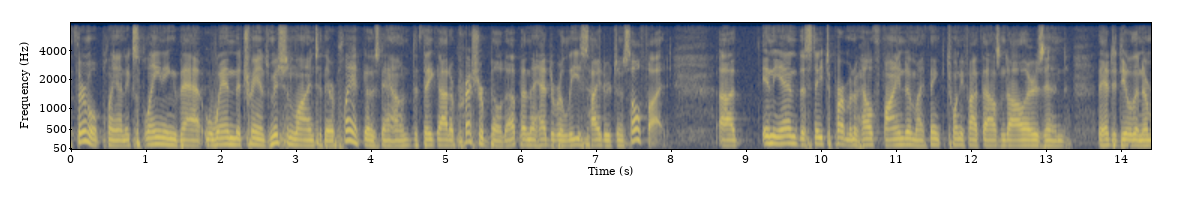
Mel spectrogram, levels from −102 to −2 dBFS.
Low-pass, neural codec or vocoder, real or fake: 7.2 kHz; none; real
